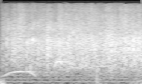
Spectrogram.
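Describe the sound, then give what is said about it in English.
A church audience gives a children's choir a round of applause. The clapping is continuous and full for the whole two seconds, with a brief voice audible at the start. “So let's give it up for these kids one more time.”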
